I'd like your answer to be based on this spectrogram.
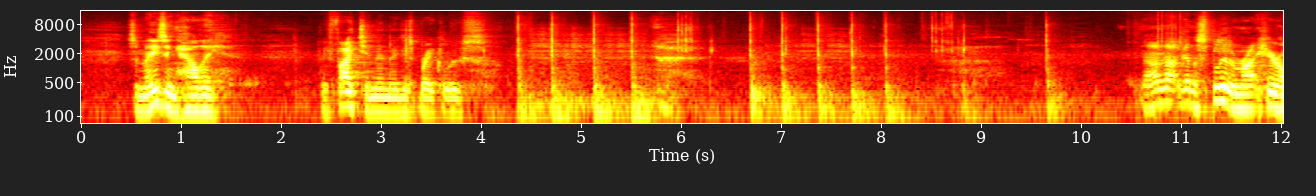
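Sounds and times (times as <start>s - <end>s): ratchet wrench clicking: 5.9s - 6.3s, 7.2s - 8.9s.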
